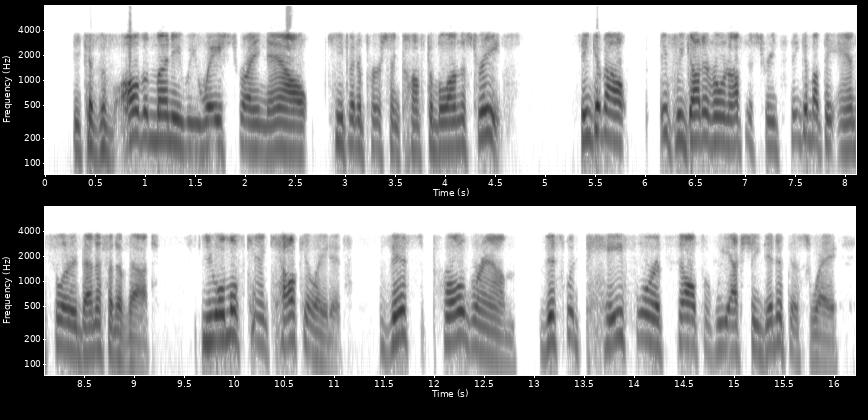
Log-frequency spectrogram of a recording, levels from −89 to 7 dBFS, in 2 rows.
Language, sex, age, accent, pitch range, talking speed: English, male, 40-59, American, 150-180 Hz, 190 wpm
